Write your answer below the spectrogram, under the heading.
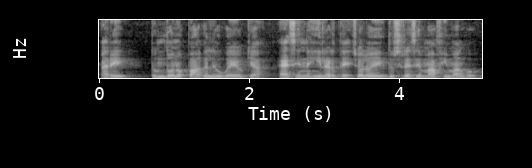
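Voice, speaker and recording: A man's voice: medium pitch, little pitch movement, normal speed, darkish tone, natural voice. A man voicing a caring but scolding middle-aged mother-in-law in a cartoon story. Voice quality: scolding, admonishing.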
